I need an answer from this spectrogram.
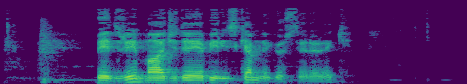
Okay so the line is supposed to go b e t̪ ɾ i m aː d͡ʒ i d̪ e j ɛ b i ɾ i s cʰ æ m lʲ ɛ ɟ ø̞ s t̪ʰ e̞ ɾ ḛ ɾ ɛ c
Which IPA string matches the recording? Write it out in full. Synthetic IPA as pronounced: b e d̪ ɾ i m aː d͡ʒ i d̪ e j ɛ b i ɾ i s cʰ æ m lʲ ɛ ɟ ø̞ s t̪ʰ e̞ ɾ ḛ ɾ ɛ c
